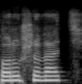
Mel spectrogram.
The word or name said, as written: porušovať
